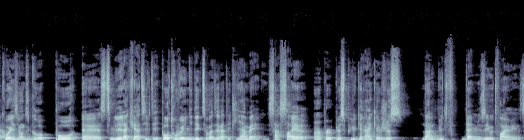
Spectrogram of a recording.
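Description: A man with a medium pitch talks at a moderate pace, his intonation fairly even. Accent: Quebec. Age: 20s. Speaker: clothing company co-founder and CEO. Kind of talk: interview conversation. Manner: halting with many repetitions.

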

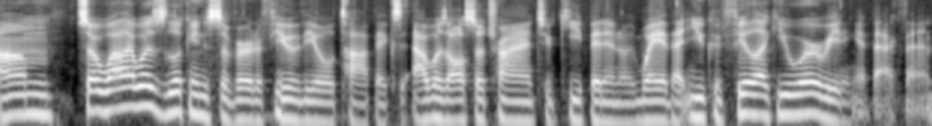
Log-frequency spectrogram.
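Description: Speaking at a fairly quick pace with hardly any pauses, a man with a plain, everyday voice and medium pitch shows ordinary pitch variation on a very clean recording with a silent background. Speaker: podcast host, writer.

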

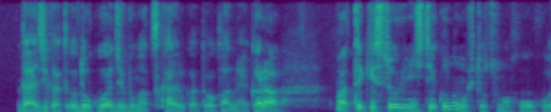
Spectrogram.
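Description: A somewhat breathy man at medium pitch, with a dark, mellow tone and very wide pitch swings. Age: 50s. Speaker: business podcast host. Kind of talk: solo podcast monologue. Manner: casual conversational.

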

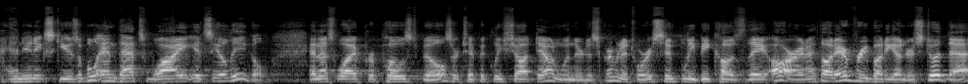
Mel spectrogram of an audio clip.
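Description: Over noticeable background noise, the speech runs at a very fast pace with very wide pitch swings and hardly any pauses. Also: man. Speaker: atheist activist and speaker. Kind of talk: stand-up comedy. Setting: stage with audience. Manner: animated, irreverent, sarcastic; punchy joke delivery with pauses for audience laughter.

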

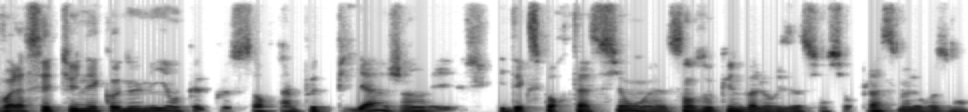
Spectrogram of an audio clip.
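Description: Dark, mellow male voice with fairly even intonation, a moderate pace and a quiet background. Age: 60s. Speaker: agronomist and author. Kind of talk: interview. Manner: halting, many repetitions.

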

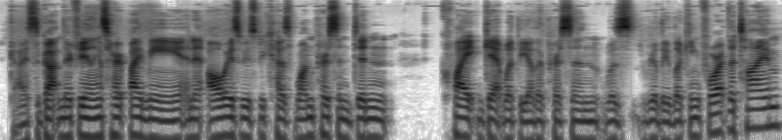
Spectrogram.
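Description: With an American accent, a man speaks at a fairly quick pace with a very deep, low pitch on a very clean recording with a silent background. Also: ordinary pitch variation. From Colorado. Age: 20s. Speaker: podcast guest. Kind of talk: casual chat.

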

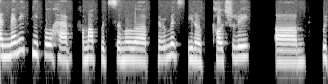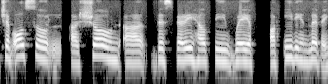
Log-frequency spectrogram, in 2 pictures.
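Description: A woman speaks in a dark, mellow tone at a moderate pace, with ordinary pitch variation and very even loudness. The sound is dry and close with no echo, and the background is quiet. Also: medium pitch for a woman. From India. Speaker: pediatric doctor. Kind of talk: interview.

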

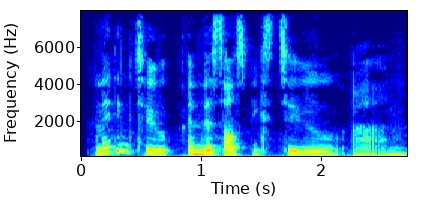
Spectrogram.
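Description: A woman with an unremarkable speaking voice talks at a medium pitch and a moderate pace. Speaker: guest contributor. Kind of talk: casual chat.

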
